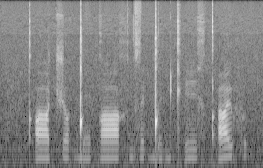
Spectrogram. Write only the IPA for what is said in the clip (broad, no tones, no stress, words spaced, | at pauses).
kʼɒ t͡ʃoɡ͡ǃeɡɒːx d͡zɨɡ͡ǃiɖkʼiːxqʼɨf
